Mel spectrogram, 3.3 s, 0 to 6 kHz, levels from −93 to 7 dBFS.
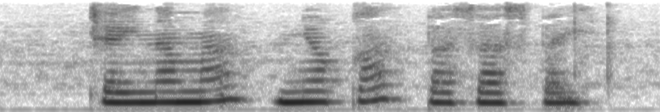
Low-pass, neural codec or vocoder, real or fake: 5.4 kHz; none; real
